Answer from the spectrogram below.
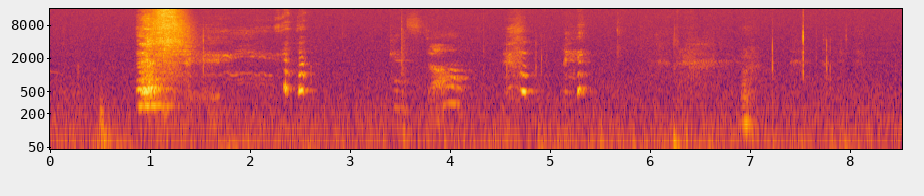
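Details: Sneezing fit recorded at night: one loud explosive sneeze followed by quieter vocal sounds and room noise, after 4 or 5 earlier sneezes that were not recorded; sneezing.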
